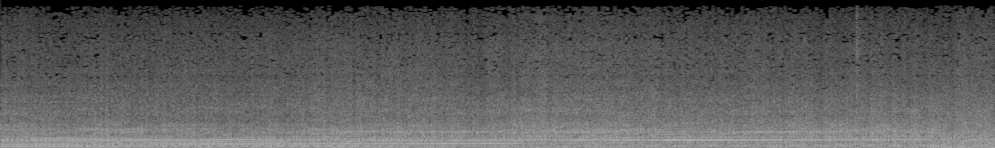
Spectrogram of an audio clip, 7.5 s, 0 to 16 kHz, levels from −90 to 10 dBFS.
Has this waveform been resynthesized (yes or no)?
yes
